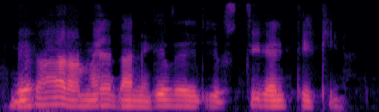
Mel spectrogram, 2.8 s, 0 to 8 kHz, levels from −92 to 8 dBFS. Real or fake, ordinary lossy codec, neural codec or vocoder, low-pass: fake; none; codec, 16 kHz in and 24 kHz out, 0.6 kbps, FireRedTTS-2 codec; 7.2 kHz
